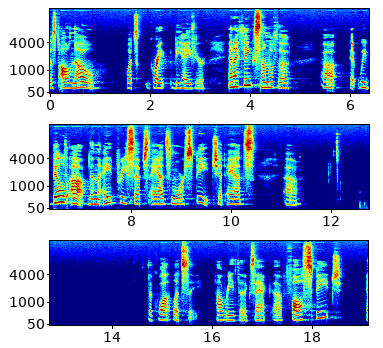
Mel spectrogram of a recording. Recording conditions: large echoing room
